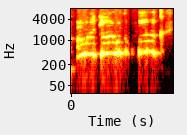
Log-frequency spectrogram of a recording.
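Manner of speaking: very high, squealed shock; mock freak-out. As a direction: shriek it like you just saw the monster. Voicing own panic at the scene.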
